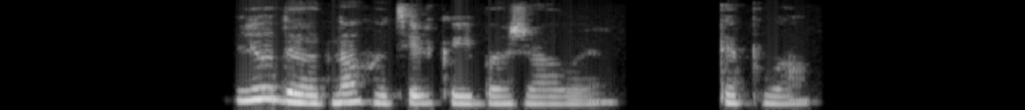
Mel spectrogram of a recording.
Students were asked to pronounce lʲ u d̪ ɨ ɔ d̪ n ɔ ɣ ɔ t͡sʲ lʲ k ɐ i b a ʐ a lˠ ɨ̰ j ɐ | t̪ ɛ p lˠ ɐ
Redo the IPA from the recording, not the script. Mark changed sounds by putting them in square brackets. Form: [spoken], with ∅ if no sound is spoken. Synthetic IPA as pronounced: lʲ u d̪ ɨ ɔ d̪ n ɔ ɣ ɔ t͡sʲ lʲ k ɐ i b a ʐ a lˠ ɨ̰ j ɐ | t̪ ɛ p lˠ [a]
